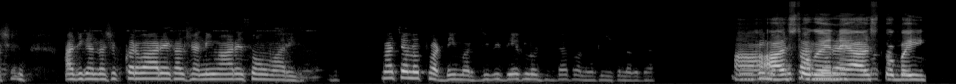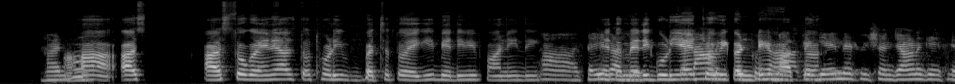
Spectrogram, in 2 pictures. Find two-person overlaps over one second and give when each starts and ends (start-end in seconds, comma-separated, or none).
7.4-9.1, 15.6-17.6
